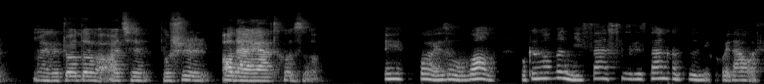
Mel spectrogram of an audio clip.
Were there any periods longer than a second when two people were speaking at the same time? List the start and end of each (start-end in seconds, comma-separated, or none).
none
